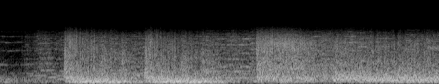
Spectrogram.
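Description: Cannon fire: three blasts about a second apart, each followed by a long noisy tail, with film music underneath.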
